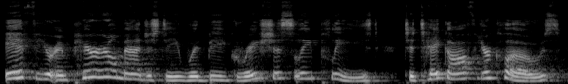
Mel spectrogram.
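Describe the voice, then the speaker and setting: A woman voicing a sly, flattering swindler weaver from a storybook, with a gushing, showy delivery. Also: on the high side, takes it slowly, voice pushed up. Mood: smooth flattery. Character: sly flattering rogue weavers presenting invisible clothes. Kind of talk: storybook character voice.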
